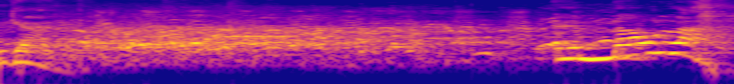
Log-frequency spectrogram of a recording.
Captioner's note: audience laughing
